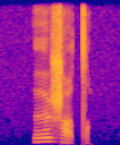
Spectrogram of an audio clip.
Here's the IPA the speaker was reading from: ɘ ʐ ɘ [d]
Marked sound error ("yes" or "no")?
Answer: yes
